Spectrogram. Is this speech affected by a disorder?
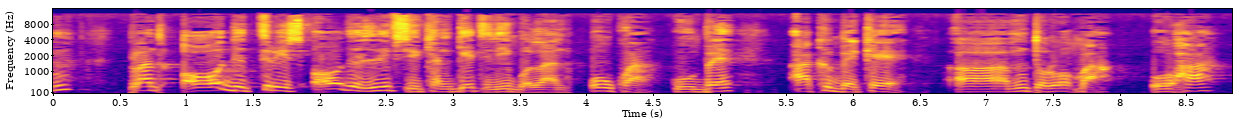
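No.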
